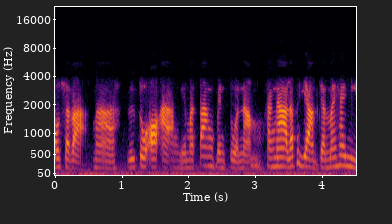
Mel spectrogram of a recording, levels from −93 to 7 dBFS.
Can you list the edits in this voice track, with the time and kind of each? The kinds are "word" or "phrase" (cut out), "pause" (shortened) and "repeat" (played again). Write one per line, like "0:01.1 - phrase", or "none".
0:03.1 - pause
